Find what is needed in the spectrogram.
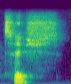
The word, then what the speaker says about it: Tisch: Was that at Tisch? Is it, am I pronouncing that right, Tisch? – Mm-hmm. Yes.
